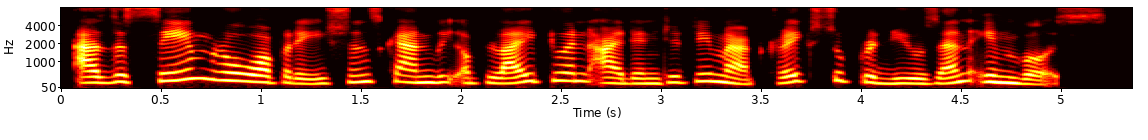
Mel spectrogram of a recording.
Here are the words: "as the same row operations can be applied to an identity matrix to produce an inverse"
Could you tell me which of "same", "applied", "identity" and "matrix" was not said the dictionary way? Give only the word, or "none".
none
